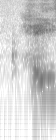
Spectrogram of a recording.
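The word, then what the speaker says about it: Hej: Hey Sweden이라고 발음을 하고 쓸 때는 H-E-J Sweden.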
